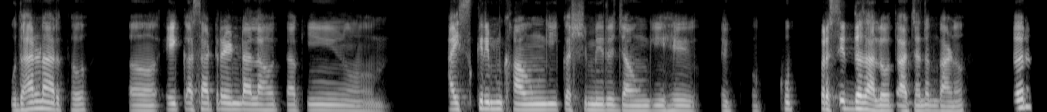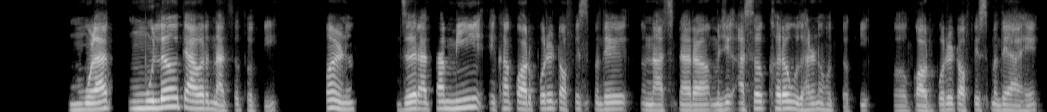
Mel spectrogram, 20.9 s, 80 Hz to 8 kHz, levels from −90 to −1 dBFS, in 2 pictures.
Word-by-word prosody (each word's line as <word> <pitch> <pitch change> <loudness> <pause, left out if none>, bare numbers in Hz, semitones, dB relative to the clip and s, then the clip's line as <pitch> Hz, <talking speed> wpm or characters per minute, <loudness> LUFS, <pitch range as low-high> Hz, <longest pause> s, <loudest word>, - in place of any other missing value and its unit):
उदाहरणार्थ 165 -1 +1 0.6
अ, 140 - -6 0.3
एक 160 +1 +2
असा 165 +1 -1
ट्रेंड 160 -2 +2
आला 150 -1 +1
होता, 145 0 -6
की 145 +1 -7 0.3
अ, 125 - -8 0.8
आईस्क्रीम 170 +1 +1
खाऊंगी, 150 -1 +1
कश्मीर 150 -1 -1
जाऊंगी 130 0 -2
हे 135 0 -1 0.4
एक 125 - -10 0.2
अ, - - -14 0.2
खूप 170 0 -7 0.2
प्रसिद्ध 175 +1 +3
झालं 140 -5 +4
होतं 135 -1 0
अचानक 130 +1 -1
गाणं. 125 0 -1 0.5
तर 210 +3 +4 0.9
मुळात 165 +4 +6 0.2
मुलं 195 +5 +6
त्यावर 185 -3 +5
नाचत 145 -4 -1
होती. 130 +2 -10 0.5
पण 190 -5 +4 0.5
जर 175 +3 +5
आता 175 +2 +2
मी 185 +2 +2 0.3
एका 185 +3 -3
कॉर्पोरेट 180 +2 0
ऑफिसमध्ये 165 0 -4 0.4
नाचणारा 145 +1 0
म्हणजे 145 +3 -3
असं 185 +3 0
खरं 180 0 +3
उदाहरण 155 -3 -1
होतं, 140 -7 -9
की 140 - -10 0.3
अ, 130 -1 -9
कॉर्पोरेट 150 +4 -1
ऑफिसमध्ये 150 0 -4
आहे 135 0 -3
155 Hz, 130 wpm, -25 LUFS, 140-170 Hz, 0.9 s, मुळात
